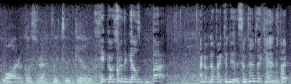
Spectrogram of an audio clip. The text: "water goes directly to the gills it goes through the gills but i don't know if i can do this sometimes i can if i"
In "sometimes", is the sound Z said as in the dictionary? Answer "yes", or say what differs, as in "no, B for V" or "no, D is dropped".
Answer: yes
